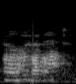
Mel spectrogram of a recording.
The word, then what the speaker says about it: Arhat: Arhat.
